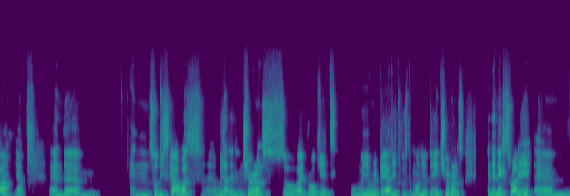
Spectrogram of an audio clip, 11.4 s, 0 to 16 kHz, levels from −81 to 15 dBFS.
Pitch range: 95-115 Hz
